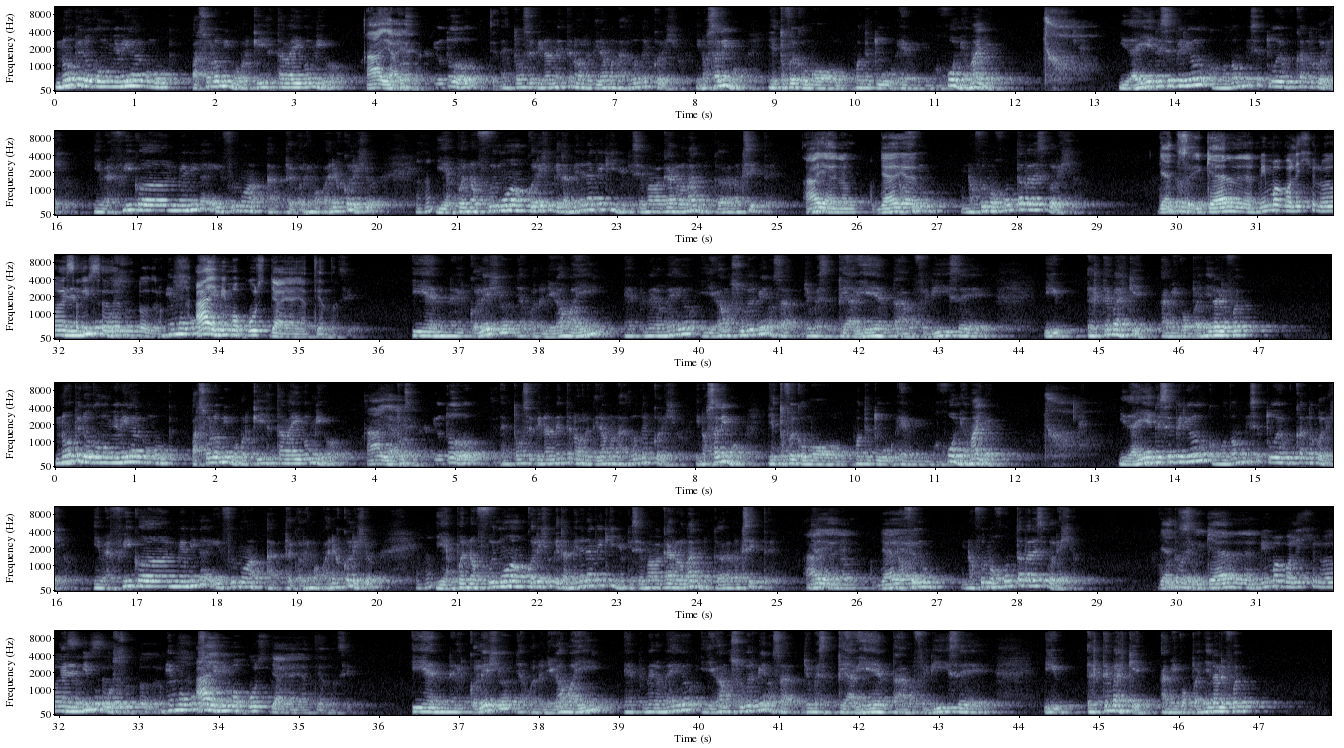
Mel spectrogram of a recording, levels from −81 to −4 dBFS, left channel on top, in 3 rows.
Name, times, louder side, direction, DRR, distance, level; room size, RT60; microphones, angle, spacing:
voice 1, 0.0-1.4 1.7-3.5 4.3-4.4 4.7-5.2 5.6-7.7 8.0-11.7 13.3-16.1 16.5-20.4 20.7-25.0 25.4-25.6 26.4-26.9 27.4-28.7 29.9-30.3 32.0-32.9 33.3-34.3 36.4-38.8 39.1-44.1 44.3-44.5 44.9-46.7, left 1 dB, 50° right, -1 dB, 1.0 m, -25 dB
voice 2, 3.9-4.5 5.5-5.6 12.4-12.9 20.5-20.7 25.3-26.8 27.3-27.6 29.8-33.3 33.7-35.5, left 4 dB, 80° left, 8 dB, 0.4 m, -26 dB
3.7 x 3.1 x 3.9 m, 1.0 s
head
